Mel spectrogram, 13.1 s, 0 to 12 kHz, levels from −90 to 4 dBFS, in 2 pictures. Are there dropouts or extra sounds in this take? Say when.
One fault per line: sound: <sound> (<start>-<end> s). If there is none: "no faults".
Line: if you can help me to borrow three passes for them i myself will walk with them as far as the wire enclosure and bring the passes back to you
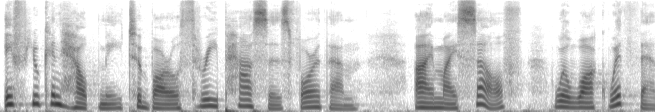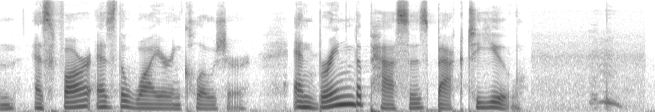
sound: throat clearing (12.4-12.8 s)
